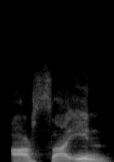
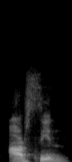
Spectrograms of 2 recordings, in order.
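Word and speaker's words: arsine: হবে তো তাই না আরসাইন অথবা আরসিন এখন দেখ ভাই দুইটা নামই তো উচ্চারণ হওয়া উচিত ছিল দুইটা উচ্চারণই তো সঠিক হও উচিত ছিল আরসাইন অথবা আরসিন কিন্তু বাংলাদেশের বইতে লেখে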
